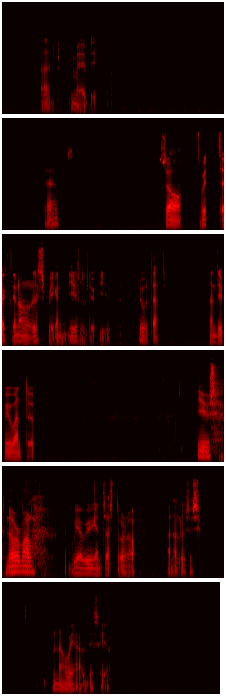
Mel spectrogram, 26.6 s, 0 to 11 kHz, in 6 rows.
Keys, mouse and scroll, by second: 4.3 click, 5.0 1, 6.8 click, 7.1-7.7 scroll up 1, 7.7 shift+middle click, 11.2 middle click, 13.3 click, 14.8 scroll up 1, 15.2 shift+middle click, 16.5 middle click, 17.0 shift+middle click, 21.5 click, 22.7 shift+middle click, 23.1 scroll down 2, 24.1 shift+middle click, 24.3 shift+scroll up 2, 26.5 click.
